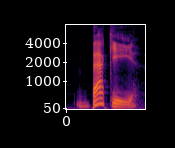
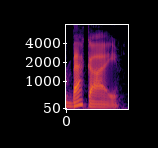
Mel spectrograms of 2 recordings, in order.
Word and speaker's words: Bacchae: Okay, we are going to move on to backy, or backeye. That's how it's pronounced. It is spelled capital B-A-C-C-H-A-E. Both of those pronunciations were good. It is a noun from 1639. One, the female attendants or priestesses of Bacchus, B-A-C-C-H-U-S.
